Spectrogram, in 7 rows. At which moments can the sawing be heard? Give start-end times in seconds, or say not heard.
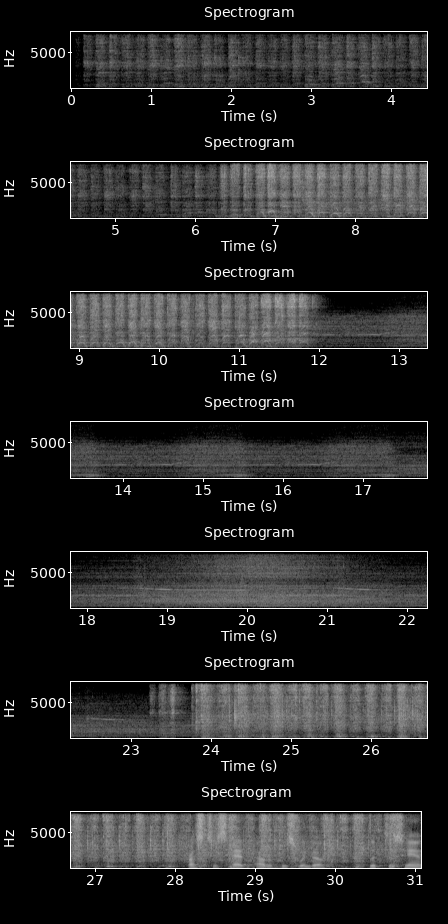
0.1-12.0, 23.2-31.0.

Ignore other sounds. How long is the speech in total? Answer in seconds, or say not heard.
3 s.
